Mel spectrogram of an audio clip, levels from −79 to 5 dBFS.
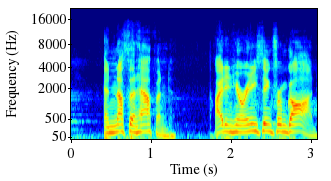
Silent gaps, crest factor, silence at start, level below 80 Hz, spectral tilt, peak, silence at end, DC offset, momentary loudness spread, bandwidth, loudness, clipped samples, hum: none; 18 dB; 0.4 s; -38 dBFS; -5 dB/octave; 0 dBFS; 0 s; under 0.1%; 12 LU; 14.5 kHz; -17 LUFS; under 0.1%; none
